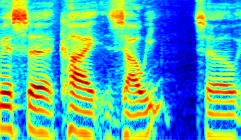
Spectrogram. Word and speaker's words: Zaoui: Um, yeah, my name is Kai Zawi. So, it's pronounced not Zoey, but.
